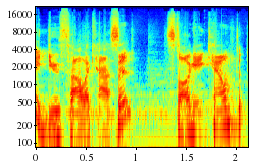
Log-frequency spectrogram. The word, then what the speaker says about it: Phthalic acid: Man, I remember the days back when I used to happily call this thing Pathetic Acid. But then I got taught how to say it properly, and now I'm just sad.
